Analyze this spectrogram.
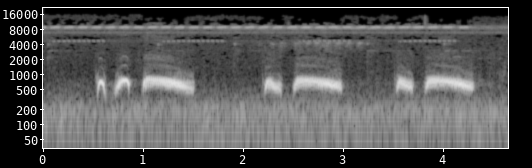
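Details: Spotted dove used as a decoy in Cà Mau, Vietnam, facing a skilled opponent: three cooing phrases, the first with two quick notes before a long coo, later ones short-then-long, faint high hum throughout.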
